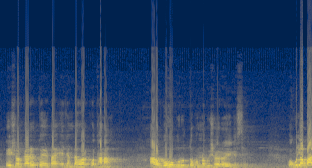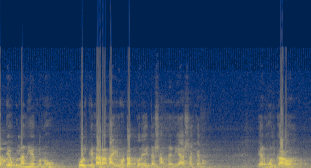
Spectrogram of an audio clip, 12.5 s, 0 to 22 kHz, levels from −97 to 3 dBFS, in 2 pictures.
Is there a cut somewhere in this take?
no; 0 cuts

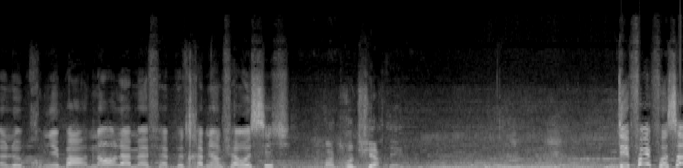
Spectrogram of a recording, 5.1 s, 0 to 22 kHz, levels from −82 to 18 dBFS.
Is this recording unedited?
yes; 0 cuts

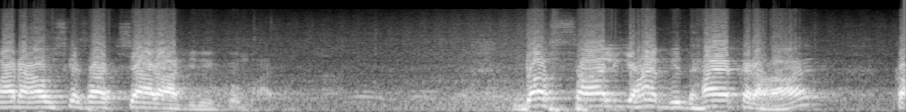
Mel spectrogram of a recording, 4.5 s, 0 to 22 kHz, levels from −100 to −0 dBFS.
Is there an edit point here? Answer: no; 0 cuts

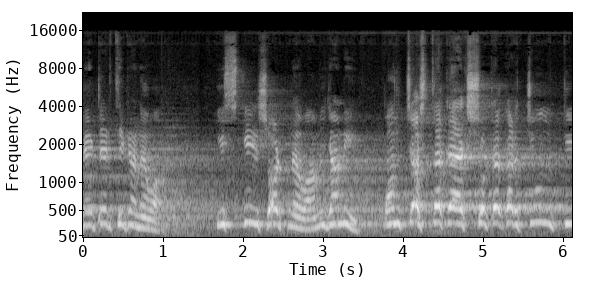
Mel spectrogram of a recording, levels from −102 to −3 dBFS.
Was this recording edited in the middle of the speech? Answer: yes; 1 cut; at 3.6 s

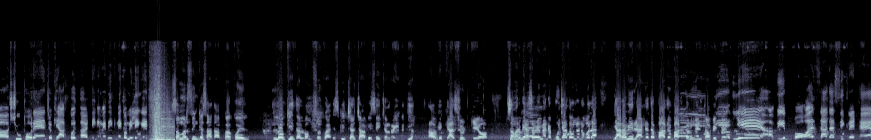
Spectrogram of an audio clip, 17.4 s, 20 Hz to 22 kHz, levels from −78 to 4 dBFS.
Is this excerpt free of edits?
no; 1 cut; at 3.2 s

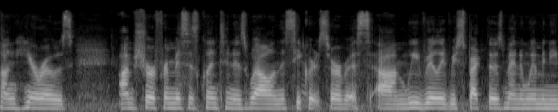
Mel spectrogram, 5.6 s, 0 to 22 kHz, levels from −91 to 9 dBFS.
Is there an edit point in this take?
yes; 1 cut; at 2.4 s

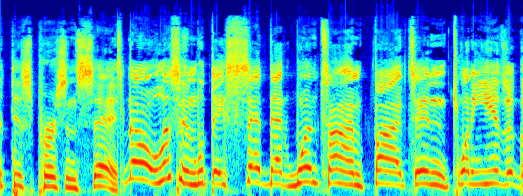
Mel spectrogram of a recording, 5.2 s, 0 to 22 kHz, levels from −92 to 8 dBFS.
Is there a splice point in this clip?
yes; 1 cut; at 1.2 s

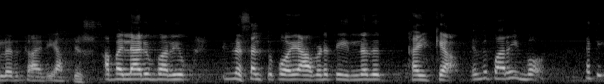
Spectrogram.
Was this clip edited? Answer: no; 0 cuts

